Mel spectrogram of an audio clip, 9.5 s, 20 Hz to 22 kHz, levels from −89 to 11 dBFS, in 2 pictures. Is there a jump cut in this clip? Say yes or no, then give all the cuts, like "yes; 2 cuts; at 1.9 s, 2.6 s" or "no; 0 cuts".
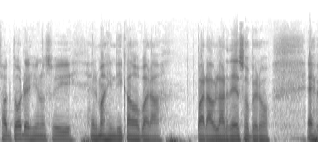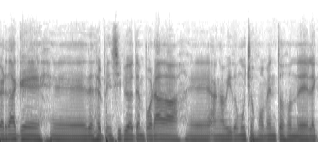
no; 0 cuts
